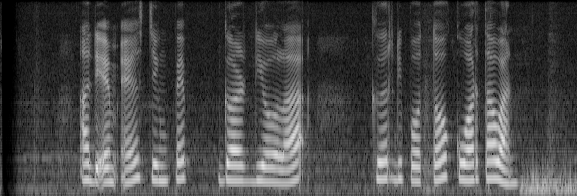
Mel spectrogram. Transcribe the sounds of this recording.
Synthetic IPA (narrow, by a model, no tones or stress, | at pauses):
ʔadɛɛmɛsd͡ʒɨŋpɛp̚ | ɡardiola | kɨrdipɔt̪ɔkuwart̪awan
